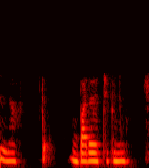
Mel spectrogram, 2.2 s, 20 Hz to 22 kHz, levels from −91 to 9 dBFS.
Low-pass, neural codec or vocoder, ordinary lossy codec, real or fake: 3.6 kHz; none; none; real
